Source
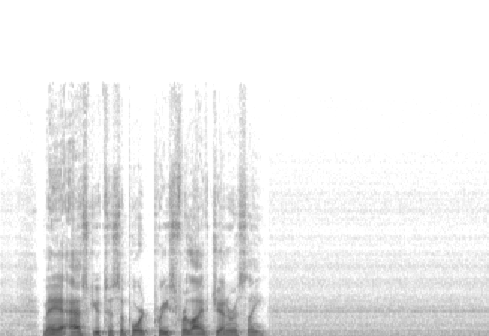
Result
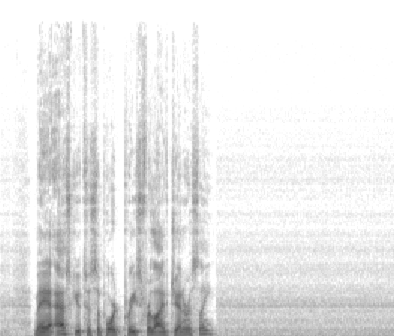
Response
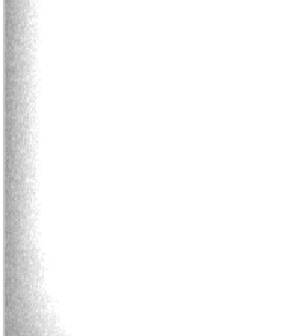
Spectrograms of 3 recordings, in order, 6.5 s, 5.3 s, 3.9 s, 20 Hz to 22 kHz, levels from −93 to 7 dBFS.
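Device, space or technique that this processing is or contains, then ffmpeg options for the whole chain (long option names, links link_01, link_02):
nightcore: -af "asetrate=54684,aresample=44100,volume=1dB"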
